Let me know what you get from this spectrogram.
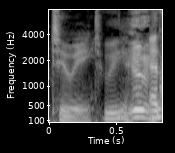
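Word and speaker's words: Twohy: Oh, and Warlock was written, and David Toohey? – I believe you pronounce his name David Toohey.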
